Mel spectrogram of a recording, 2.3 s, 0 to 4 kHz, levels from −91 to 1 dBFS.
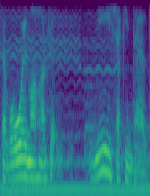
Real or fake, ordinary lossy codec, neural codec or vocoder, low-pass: real; none; none; 3.6 kHz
